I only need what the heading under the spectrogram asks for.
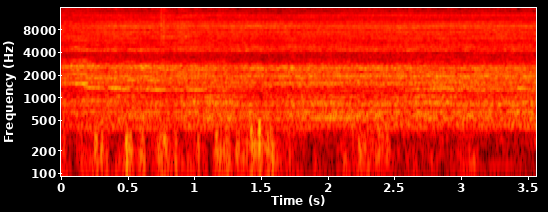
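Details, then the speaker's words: Noisy linear actuator on a DIY two-panel solar tracker, after 5 years' use, repositioning as wind drops: rapid rough buzzing chatter over wind noise, fading after seconds; this actuator is the noisy one, the other is quiet. "vous entendez le bruit est en train de se positionner parce que là il y a moins de vent donc du coup là il est en train de se positionner"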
